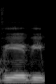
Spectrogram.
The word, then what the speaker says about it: Vav: Comment on Vav, V-A-V, pronounced Vav, Vav.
